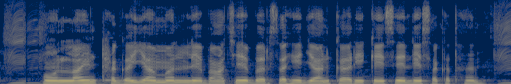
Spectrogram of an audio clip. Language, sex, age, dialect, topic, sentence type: Chhattisgarhi, male, 25-30, Northern/Bhandar, agriculture, question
